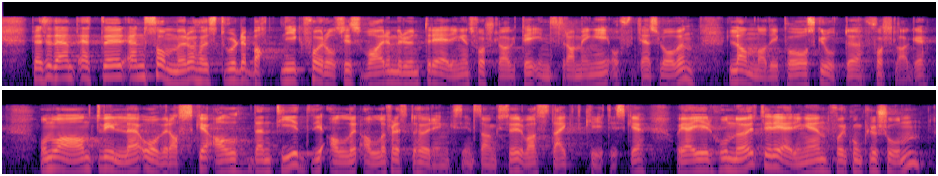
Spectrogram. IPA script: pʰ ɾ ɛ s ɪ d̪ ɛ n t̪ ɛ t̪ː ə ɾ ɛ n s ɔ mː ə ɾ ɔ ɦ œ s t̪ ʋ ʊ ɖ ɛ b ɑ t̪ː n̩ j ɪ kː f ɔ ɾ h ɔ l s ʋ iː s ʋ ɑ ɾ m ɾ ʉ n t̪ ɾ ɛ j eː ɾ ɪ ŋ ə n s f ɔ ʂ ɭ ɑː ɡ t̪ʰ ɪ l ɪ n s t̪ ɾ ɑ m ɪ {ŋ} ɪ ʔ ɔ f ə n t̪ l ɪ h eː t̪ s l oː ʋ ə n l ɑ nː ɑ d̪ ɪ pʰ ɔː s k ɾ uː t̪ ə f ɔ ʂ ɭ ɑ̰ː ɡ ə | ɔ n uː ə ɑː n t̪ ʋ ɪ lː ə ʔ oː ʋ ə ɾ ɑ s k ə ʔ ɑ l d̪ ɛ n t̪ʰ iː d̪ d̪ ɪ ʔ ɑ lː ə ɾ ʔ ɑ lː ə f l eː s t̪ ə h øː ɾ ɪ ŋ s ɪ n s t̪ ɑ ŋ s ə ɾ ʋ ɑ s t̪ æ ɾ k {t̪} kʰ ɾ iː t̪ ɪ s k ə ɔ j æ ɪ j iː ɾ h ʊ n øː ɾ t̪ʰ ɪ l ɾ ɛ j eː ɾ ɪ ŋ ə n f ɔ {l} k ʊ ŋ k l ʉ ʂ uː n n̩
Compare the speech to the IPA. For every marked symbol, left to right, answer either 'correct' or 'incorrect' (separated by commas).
correct, correct, incorrect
